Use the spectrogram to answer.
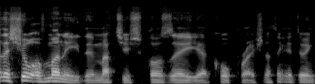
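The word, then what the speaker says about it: Mateus Rosé: practice your pronunciation, because you've got the Matius with the shush sound, and you roll your R straight out of the shush into a rolled R, Rosé.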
